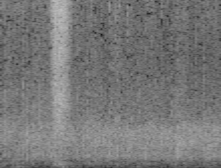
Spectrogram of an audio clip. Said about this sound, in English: So by round of applause, how many were impacted by the sessions today?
